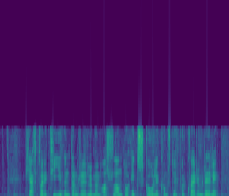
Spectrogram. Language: Icelandic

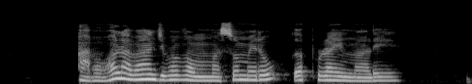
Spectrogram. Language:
Ganda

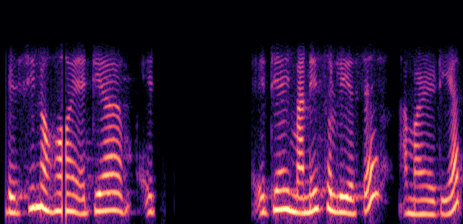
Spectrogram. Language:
Assamese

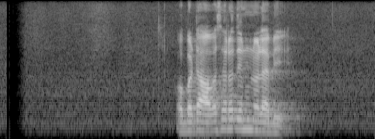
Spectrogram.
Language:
Sinhala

